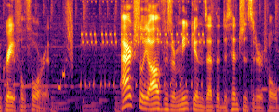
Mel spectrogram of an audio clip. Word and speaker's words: Meekins: for it actually officer Meekins at the Detention Center told us ah that poor little doggy poor guy I keep getting his name wrong and calling him meekly he told us something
